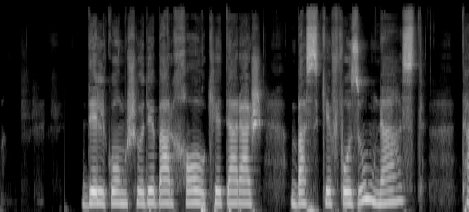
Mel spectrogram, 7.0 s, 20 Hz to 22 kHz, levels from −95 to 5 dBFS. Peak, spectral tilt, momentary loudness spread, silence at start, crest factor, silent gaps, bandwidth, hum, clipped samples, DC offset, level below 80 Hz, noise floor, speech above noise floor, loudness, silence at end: -6 dBFS; -3.5 dB/octave; 7 LU; 1.25 s; 18 dB; none; 19 kHz; none; under 0.1%; under 0.1%; -40 dBFS; -69 dBFS; 48 dB; -21 LUFS; 0 s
